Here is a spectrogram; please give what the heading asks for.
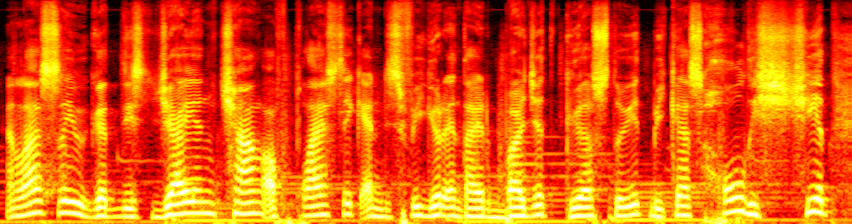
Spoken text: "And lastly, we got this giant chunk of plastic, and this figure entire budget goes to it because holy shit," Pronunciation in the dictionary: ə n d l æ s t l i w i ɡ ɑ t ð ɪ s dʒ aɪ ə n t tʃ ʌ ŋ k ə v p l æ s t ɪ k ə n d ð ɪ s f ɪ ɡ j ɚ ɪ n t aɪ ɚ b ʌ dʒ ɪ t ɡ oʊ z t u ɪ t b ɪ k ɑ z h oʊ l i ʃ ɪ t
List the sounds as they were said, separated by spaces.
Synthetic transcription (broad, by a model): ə n l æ s t l i w i ɡ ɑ t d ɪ s dʒ aɪ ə n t tʃ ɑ ŋ ə f p l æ s t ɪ k ə n d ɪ s f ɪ ɡ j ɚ ɪ n t aɪ ɚ b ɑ dʒ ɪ t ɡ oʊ s t u ɪ t b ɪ k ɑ s h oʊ l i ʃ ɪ t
